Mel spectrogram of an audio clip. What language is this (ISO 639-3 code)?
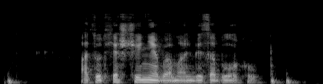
bel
